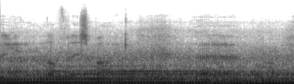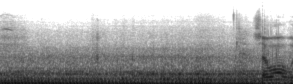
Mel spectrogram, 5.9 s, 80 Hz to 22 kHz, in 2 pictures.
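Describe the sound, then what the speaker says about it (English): Moto Guzzi V100 S motorcycle riding through traffic on a road test near Denbigh, a loud continuous engine drone with wind rush, someone talking over it. "This is the S model of the V100. I absolutely love this bike."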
